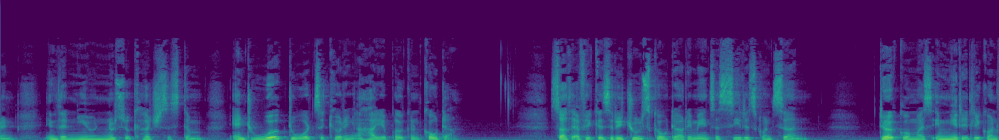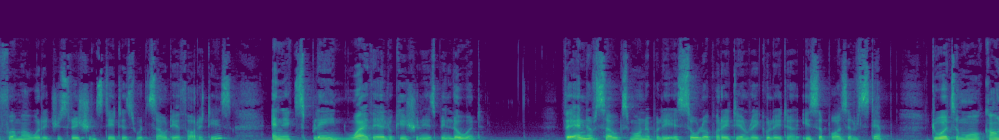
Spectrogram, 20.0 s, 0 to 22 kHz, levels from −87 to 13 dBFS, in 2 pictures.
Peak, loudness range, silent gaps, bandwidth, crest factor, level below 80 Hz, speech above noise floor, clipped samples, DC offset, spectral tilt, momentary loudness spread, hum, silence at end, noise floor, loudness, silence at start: -2 dBFS; 3 LU; none; 16 kHz; 20 dB; -58 dBFS; 31 dB; under 0.1%; under 0.1%; -5 dB/octave; 10 LU; none; 0 s; -53 dBFS; -22 LUFS; 0 s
